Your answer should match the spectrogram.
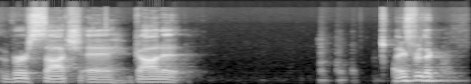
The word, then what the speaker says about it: Versace: It's pronounced Versace. Got it. Thanks for the correction. That's good to know. I' been pronouncing it wrong this whole time. Versace a If you got any questions, drop them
